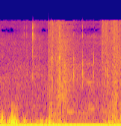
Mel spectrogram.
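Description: Wooden panels clatter as they are built.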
